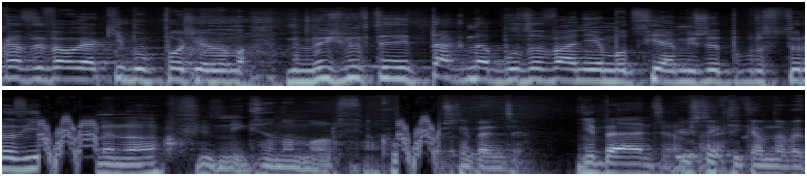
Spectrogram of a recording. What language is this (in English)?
Polish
